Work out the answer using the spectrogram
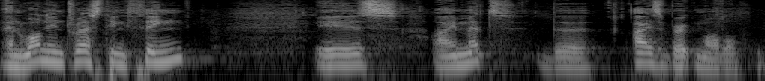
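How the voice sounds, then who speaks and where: A man's voice: mid-range voice, lively intonation, a little slow, darkish tone, breathy edge. A middle-aged man giving a public lecture with personal anecdotes, engaging his audience with questions. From Belgian, grew up abroad. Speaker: guest lecturer, former factory manager and trained coach. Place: university lecture hall.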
